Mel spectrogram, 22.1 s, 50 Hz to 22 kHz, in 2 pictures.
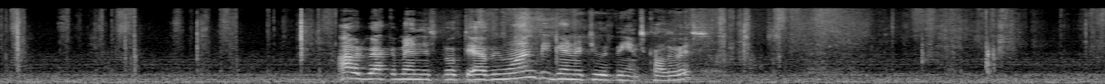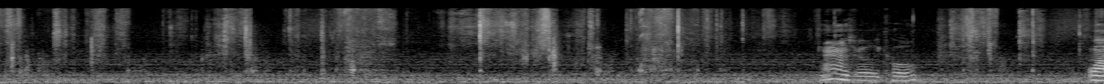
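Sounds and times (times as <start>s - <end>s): paper pages turning: 0.0s - 3.4s, 7.0s - 18.8s, 20.5s - 22.0s
low room hum: 0.0s - 22.0s.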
